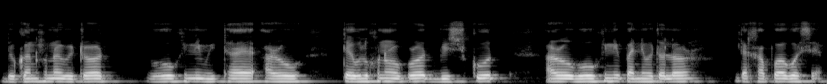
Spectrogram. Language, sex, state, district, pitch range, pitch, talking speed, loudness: Assamese, male, Assam, Sonitpur, 135-140 Hz, 135 Hz, 115 wpm, -14 LUFS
